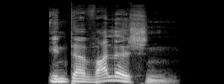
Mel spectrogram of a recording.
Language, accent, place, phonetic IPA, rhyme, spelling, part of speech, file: German, Germany, Berlin, [ɪntɐˈvalɪʃn̩], -alɪʃn̩, intervallischen, adjective, De-intervallischen.ogg
- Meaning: inflection of intervallisch: 1. strong genitive masculine/neuter singular 2. weak/mixed genitive/dative all-gender singular 3. strong/weak/mixed accusative masculine singular 4. strong dative plural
